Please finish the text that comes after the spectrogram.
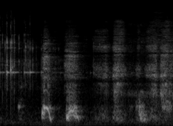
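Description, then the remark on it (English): Rapid, rhythmic panting with wet, sloppy smacking sounds in each breath, like lots of saliva moving around; about six or seven quick bursts in steady succession. “Weird panting. Just like smacking like lots of saliva.”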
